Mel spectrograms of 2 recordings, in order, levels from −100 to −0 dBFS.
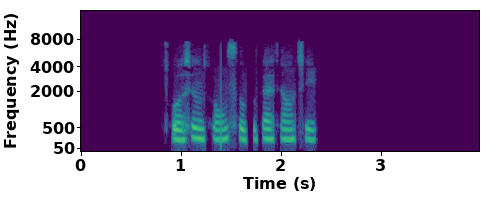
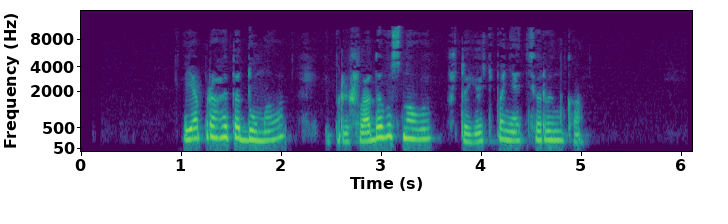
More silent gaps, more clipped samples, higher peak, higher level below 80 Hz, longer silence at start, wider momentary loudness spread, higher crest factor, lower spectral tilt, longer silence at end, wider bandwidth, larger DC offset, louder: first, 1.68-1.73 s vs none; neither; second, -20 dBFS vs -8 dBFS; second, -78 dBFS vs -62 dBFS; second, 0.9 s vs 1.05 s; second, 8 LU vs 12 LU; about the same, 20 dB vs 18 dB; about the same, -5.5 dB/octave vs -6.5 dB/octave; first, 1.6 s vs 1.1 s; second, 7.6 kHz vs 11.5 kHz; neither; second, -37 LUFS vs -26 LUFS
